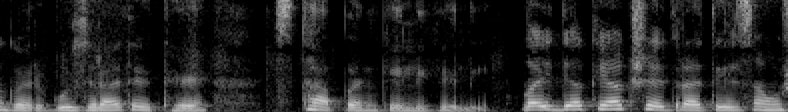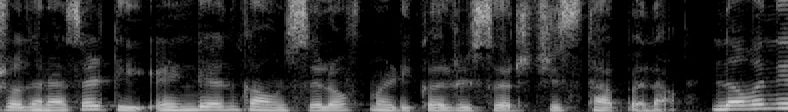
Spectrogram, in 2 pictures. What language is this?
Marathi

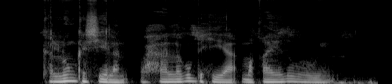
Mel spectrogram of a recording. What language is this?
Somali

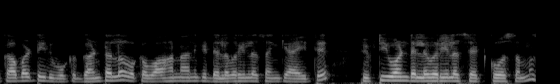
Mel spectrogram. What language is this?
Telugu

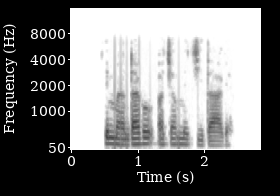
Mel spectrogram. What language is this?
Kalenjin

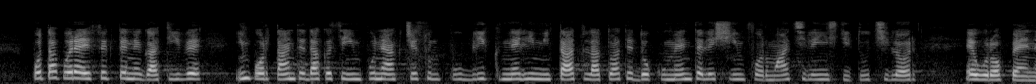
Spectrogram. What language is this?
Romanian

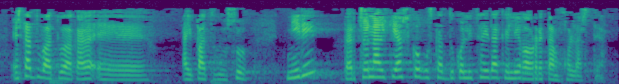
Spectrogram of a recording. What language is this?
Basque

